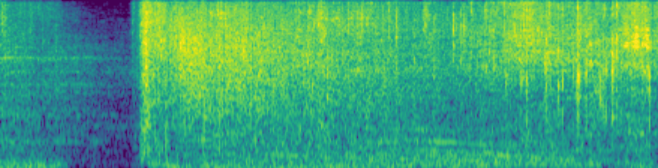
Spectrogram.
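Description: Stone walls crack and crumble with heavy rumbling.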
